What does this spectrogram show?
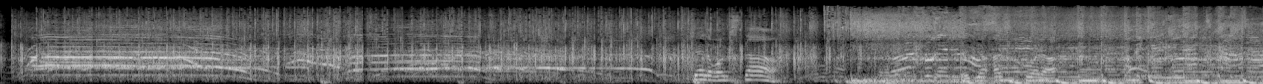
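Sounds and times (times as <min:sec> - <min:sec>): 
studio audience cheering and whooping: 0:00.0 - 0:06.7
studio audience applause: 0:00.0 - 0:10.0
speech: 0:07.0 - 0:12.4.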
